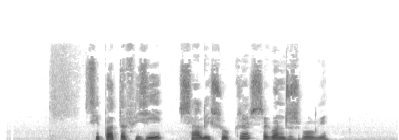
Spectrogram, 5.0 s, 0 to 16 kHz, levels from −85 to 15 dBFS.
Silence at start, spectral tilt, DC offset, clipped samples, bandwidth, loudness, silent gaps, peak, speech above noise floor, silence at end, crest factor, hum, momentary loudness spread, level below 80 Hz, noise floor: 1.05 s; -5 dB/octave; under 0.1%; under 0.1%; 11.5 kHz; -23 LUFS; none; -2 dBFS; 41 dB; 0.9 s; 22 dB; none; 9 LU; -70 dBFS; -63 dBFS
